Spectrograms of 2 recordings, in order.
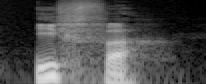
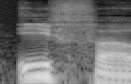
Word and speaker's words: Aoife: C'est comme Eva, mais avec un F, IFA. – Mais c'est pas le même qu'il disait. – Ifa O'Donovan. Ah ouais. il disait comme ça. Ifa. Oui, mais ça s'écrit A-O-I-F-E.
